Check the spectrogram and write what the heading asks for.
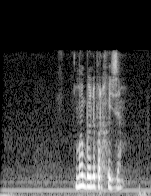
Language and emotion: Russian, neutral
